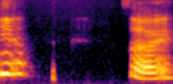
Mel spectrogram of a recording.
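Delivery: high, giggling laughter through the words. Answering a request to introduce a pick: laughing while talking. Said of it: "I gotta compose myself".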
